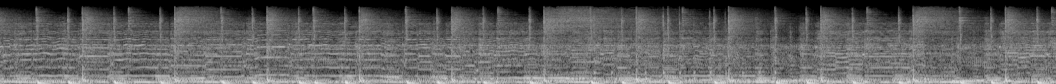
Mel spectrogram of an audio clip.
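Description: Heavy metal music playing: electric guitar over a steady, driving beat.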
